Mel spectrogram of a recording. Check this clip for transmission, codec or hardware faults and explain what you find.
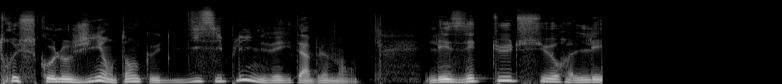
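One fault is present: a cut-off end. At 6.02 s, right after "les études sur", the speech stops mid-sound and the remaining time to the end is pure digital silence. The final stretch of audio was never written out or played, so nothing decays away. On a waveform the signal ends in a vertical wall at full activity followed by a flat line; a spectrogram shows energy across all bands vanishing at once, then blank.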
